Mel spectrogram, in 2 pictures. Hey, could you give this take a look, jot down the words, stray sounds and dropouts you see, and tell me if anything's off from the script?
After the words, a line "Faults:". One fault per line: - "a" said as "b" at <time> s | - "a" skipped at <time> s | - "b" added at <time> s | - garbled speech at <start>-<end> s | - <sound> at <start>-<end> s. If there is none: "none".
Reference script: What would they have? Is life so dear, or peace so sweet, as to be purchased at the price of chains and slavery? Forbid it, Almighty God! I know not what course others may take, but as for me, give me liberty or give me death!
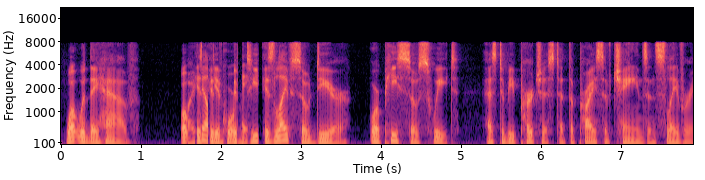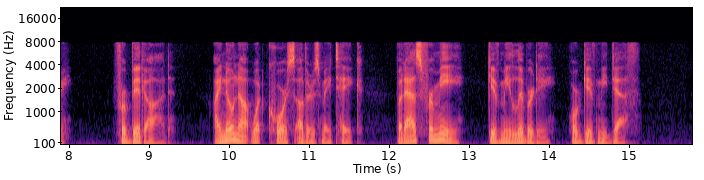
What would they have? [garbled] Is life so dear, or peace so sweet, as to be purchased at the price of chains and slavery? Forbid God! I know not what course others may take, but as for me, give me liberty or give me death!
Faults:
- garbled speech at 1.5-2.5 s
- "it Almighty" skipped at 8.9 s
